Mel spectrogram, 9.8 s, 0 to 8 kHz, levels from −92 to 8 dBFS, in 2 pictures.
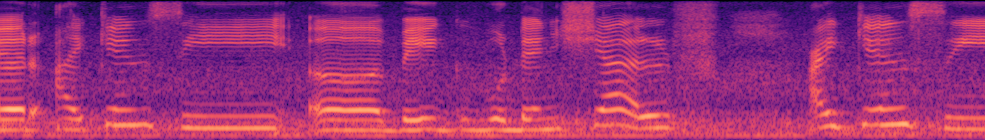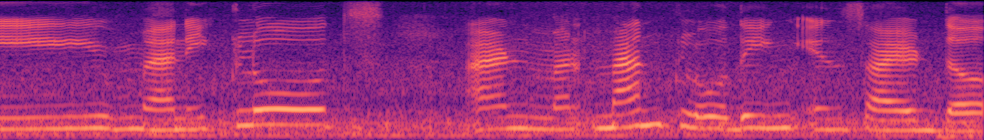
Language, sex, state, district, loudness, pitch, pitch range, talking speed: English, female, Punjab, Fazilka, -16 LUFS, 250 Hz, 225-275 Hz, 120 wpm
